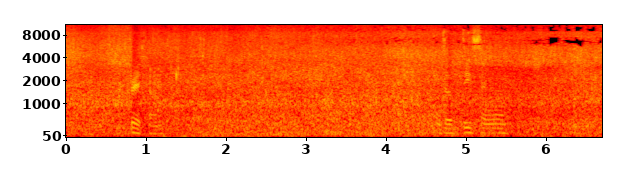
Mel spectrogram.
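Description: Waves wash and break against rocks close by.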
